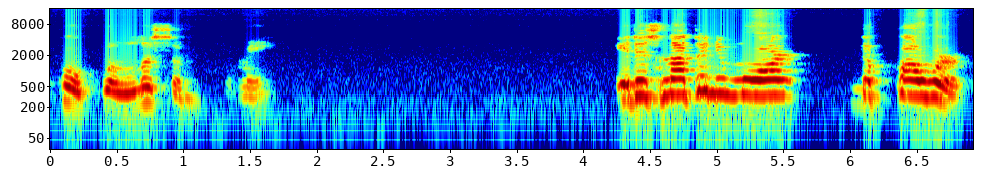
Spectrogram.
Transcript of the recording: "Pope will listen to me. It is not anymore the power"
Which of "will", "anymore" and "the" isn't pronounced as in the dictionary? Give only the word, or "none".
none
